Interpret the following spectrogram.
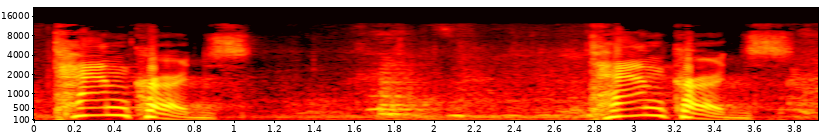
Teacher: The A is fine, but this is nga, not na. And nga is transcribed that way, with an angma, an N with a tail.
